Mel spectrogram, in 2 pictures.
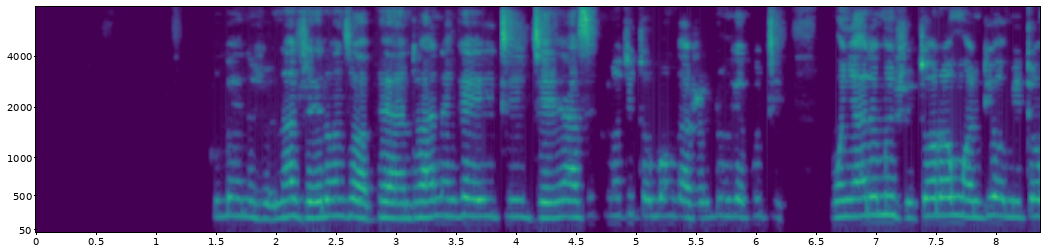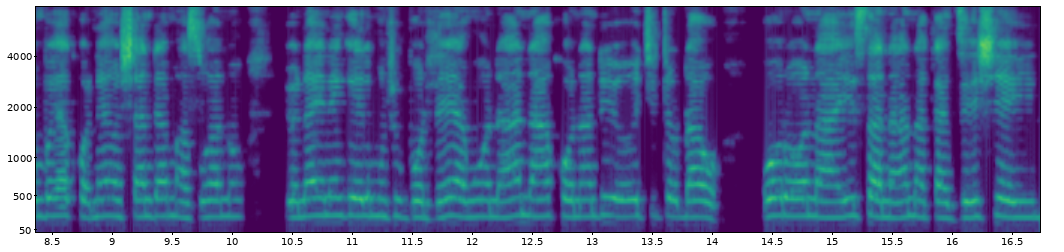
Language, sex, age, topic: Ndau, female, 25-35, health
